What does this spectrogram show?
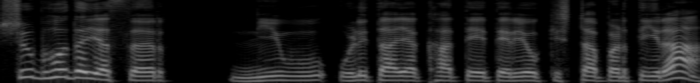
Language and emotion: Kannada, happy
